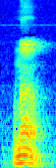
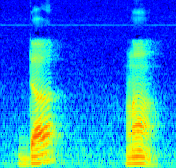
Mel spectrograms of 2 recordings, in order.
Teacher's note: नासिक्य मतलब इनमें नाक का भी इस्तेमाल हो रहा है, नाक से भी उच्चारण में हम मदद ले रहे हैं। तो इसको उच्चारण के लिए हमें नाक की मदद लेनी है।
